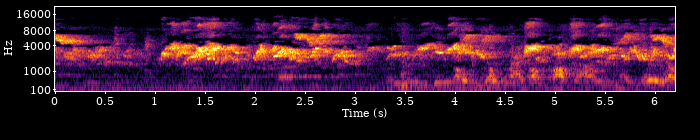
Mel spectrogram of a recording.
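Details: Red-whiskered bulbul singing in a singing contest: bright, rapid warbled and chirping phrases, loudest from the first second on, with a man's voice talking over the latter half.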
